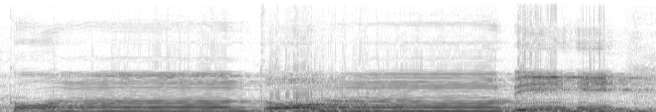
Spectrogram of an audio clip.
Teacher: Tum dengung 2 sampai 3.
